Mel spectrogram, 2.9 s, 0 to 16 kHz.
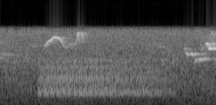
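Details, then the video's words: Pileated woodpecker drumming near a woodshed in eastern Pennsylvania on May 21, 2017: a steady, hollow roll of rapid beats lasting nearly two seconds, with other birds, including a wood thrush, whistling and chirping. "Pileated Woodpecker Drumming"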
